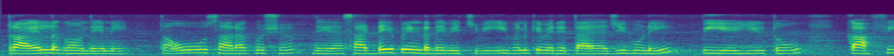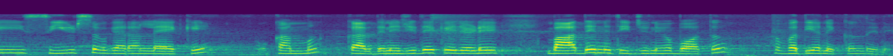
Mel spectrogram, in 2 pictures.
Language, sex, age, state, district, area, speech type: Punjabi, female, 30-45, Punjab, Patiala, urban, spontaneous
